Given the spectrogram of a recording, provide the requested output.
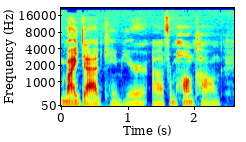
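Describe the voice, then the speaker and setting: The speaker has a Cantonese accent. The pace is fairly slow. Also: man. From US, Houston, Texas (Alief). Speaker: youth civic organizer. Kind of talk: podcast interview. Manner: frequent filler hesitations.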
